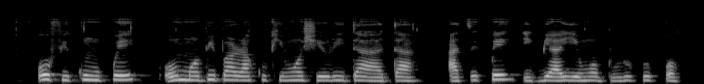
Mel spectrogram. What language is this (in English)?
Yoruba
